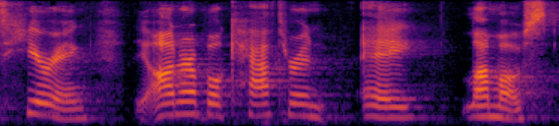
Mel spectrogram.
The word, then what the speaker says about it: Lemos: the honorable catherine a lamos am i pronouncing that correctly lemos okay thank you that's correct um uh chairperson and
